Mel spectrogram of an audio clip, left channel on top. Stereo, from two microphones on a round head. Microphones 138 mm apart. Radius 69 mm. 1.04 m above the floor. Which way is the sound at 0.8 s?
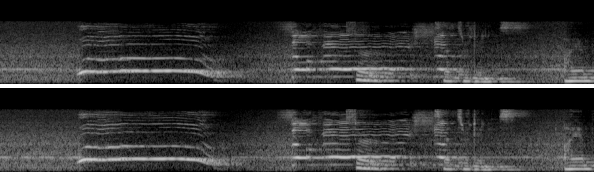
35° right (ahead or behind).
